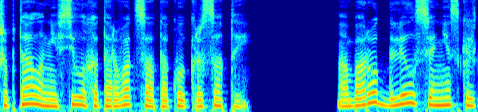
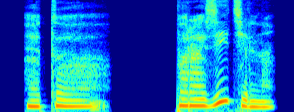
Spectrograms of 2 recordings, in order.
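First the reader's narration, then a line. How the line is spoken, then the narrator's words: Breathless exclamation. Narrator (Russian): Выдохнула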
